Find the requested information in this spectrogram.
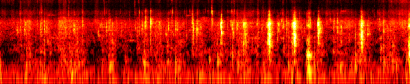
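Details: Pigs and piglets on a farm in Tripura, a rapid string of short grunts and squeals, about two a second, loudest in the second half, over a constant background hiss.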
